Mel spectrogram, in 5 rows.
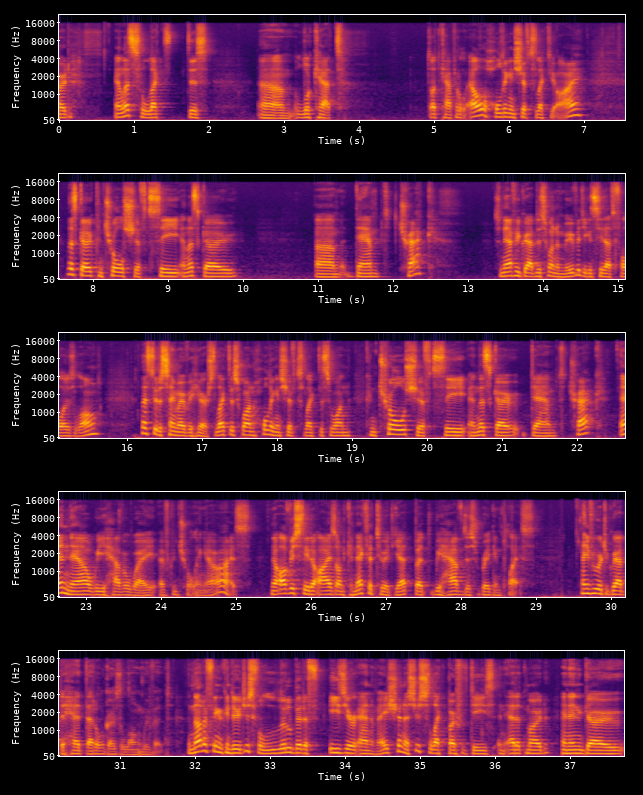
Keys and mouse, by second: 1.2-6.1 middle drag, 6.1 shift+click, 6.2-8.5 shift+middle drag, 8.5 ctrl+shift+c, 13.3 click, 13.9 g, 16.0 shift+middle click, 16.7 click, 17.8 shift+click, 20.0 ctrl+shift+c, 22.7 drag, 23.0 shift+middle click, 23.2 shift+click, 23.4-32.6 middle drag, 23.9 g, 26.5 g, 29.5 r, 32.6-34.9 drag, 33.8 alt+a, 34.9-37.7 middle drag.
